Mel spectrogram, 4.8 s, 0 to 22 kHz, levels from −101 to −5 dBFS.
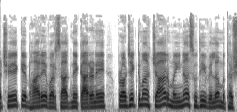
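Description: A speech recording with MP2 compression damage running from start to finish. The sound is dull and muffled, with the top end missing. A gurgling, granular roughness sits on the speech. The upper frequencies flicker in and out as the encoder runs short of bits and drops whole sub-bands. The bands that remain are coarsely quantised, which adds the grain. The damage is plainly audible. It likely comes from MPEG Layer II encoding at a low bitrate, which fits roughly 80 kbps.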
